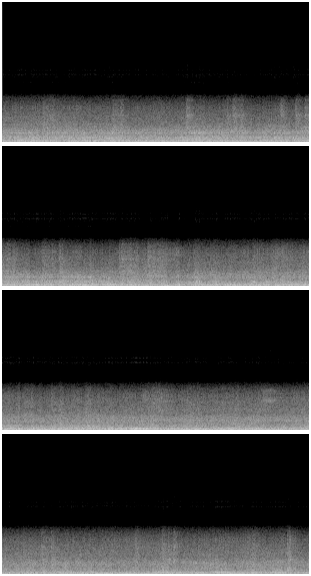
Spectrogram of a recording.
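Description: Manchester Metrolink tram running on the rails, heard from inside the cab: a steady rumble with a humming motor tone and light clicks from the wheels. Near the end the hum changes and drops slightly in pitch as the tram slows into a station.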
